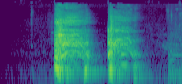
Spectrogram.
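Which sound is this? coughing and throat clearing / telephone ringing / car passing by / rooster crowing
coughing and throat clearing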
